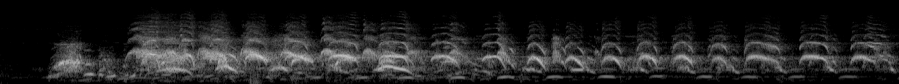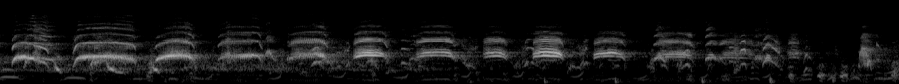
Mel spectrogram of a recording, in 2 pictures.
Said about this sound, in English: Did you guess monkey? That was a monkey. We don't hear those very often here in Kodiak, do we?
